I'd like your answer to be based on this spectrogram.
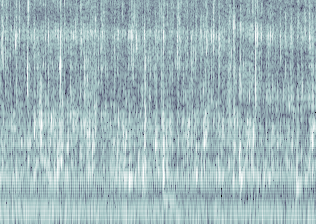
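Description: Water trickles from a frog-shaped fountain into a fish pond as a small waterfall, a steady close splashing and dribbling that continues throughout with no voices.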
